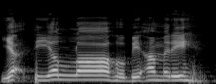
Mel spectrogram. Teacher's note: لفظ اللہ سے پہلے یا پر زبر آیا ہے اس وجہ سے میں لفظ اللہ کو موٹا پڑھ رہا ہوں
